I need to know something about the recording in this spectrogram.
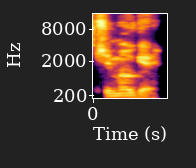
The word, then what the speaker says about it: Shimoge: It is 3 syllables. Shimoge.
